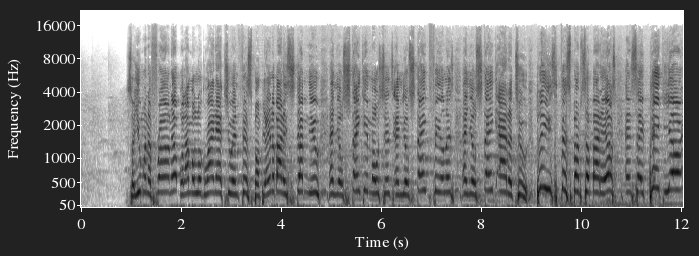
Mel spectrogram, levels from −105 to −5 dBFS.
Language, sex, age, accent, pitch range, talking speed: English, male, 50-69, American, 210-310 Hz, 215 wpm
